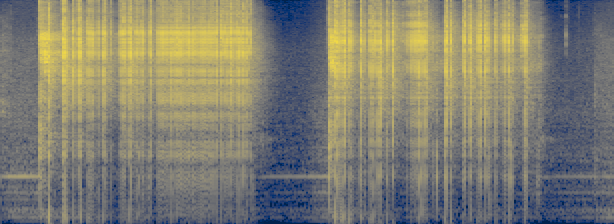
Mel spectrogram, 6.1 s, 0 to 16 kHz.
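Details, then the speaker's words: MIG welding new lower control arm gussets on a Mercedes R107 subframe; harsh irregular popping crackle in two bursts, heavy spatter, suspected from a magnet near the weld, expected to clear once removed. "Hear that splatter? That's because of that magnet. It'll be okay after after we remove that."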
